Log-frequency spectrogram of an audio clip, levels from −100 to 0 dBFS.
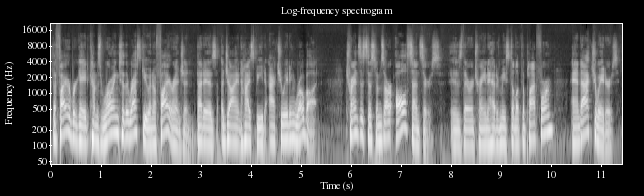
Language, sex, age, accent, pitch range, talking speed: English, male, 40-59, American, 105-145 Hz, 195 wpm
